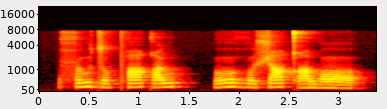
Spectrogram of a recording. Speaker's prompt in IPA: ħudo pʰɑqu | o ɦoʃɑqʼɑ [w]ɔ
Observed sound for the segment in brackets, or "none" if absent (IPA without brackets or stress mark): w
